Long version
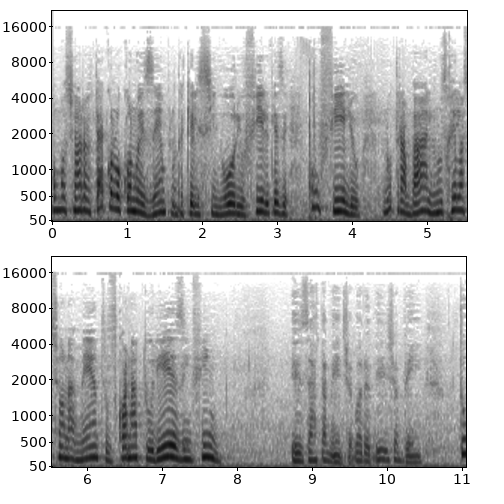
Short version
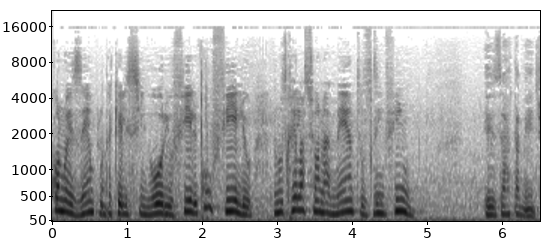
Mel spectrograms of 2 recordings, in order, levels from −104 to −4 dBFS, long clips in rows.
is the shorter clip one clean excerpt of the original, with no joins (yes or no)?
no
